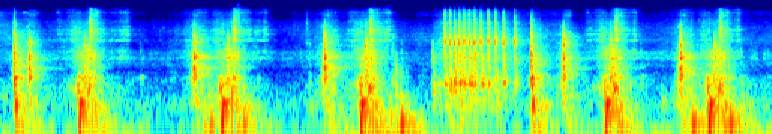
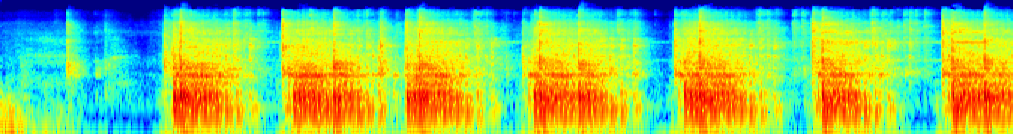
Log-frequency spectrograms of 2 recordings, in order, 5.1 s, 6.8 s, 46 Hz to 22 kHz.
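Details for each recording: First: Old McCulloch Mac 610 chainsaw from a garage sale, untouched as bought, slow hand pulls: steady ratcheting tick with even puffs each stroke; compression fair. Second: Garage-sale two-stroke chainsaw, fuel poured in, about eight hard pulls under a second apart; each gives brief pops that never catch. Owner unsure, maybe too much fuel. Fires but won't start.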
